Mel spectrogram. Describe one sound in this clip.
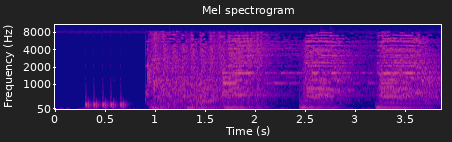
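A slot machine plays a bright winning jingle.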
